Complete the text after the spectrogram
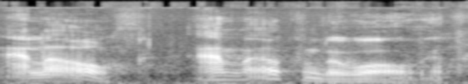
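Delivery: chat-show host impression, swinging in pitch; put-on host patter with pauses; Terry Wogan. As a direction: welcome the audience as a rambling TV presenter. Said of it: "You did a great Wogan".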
